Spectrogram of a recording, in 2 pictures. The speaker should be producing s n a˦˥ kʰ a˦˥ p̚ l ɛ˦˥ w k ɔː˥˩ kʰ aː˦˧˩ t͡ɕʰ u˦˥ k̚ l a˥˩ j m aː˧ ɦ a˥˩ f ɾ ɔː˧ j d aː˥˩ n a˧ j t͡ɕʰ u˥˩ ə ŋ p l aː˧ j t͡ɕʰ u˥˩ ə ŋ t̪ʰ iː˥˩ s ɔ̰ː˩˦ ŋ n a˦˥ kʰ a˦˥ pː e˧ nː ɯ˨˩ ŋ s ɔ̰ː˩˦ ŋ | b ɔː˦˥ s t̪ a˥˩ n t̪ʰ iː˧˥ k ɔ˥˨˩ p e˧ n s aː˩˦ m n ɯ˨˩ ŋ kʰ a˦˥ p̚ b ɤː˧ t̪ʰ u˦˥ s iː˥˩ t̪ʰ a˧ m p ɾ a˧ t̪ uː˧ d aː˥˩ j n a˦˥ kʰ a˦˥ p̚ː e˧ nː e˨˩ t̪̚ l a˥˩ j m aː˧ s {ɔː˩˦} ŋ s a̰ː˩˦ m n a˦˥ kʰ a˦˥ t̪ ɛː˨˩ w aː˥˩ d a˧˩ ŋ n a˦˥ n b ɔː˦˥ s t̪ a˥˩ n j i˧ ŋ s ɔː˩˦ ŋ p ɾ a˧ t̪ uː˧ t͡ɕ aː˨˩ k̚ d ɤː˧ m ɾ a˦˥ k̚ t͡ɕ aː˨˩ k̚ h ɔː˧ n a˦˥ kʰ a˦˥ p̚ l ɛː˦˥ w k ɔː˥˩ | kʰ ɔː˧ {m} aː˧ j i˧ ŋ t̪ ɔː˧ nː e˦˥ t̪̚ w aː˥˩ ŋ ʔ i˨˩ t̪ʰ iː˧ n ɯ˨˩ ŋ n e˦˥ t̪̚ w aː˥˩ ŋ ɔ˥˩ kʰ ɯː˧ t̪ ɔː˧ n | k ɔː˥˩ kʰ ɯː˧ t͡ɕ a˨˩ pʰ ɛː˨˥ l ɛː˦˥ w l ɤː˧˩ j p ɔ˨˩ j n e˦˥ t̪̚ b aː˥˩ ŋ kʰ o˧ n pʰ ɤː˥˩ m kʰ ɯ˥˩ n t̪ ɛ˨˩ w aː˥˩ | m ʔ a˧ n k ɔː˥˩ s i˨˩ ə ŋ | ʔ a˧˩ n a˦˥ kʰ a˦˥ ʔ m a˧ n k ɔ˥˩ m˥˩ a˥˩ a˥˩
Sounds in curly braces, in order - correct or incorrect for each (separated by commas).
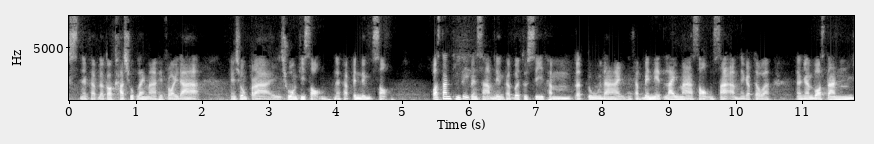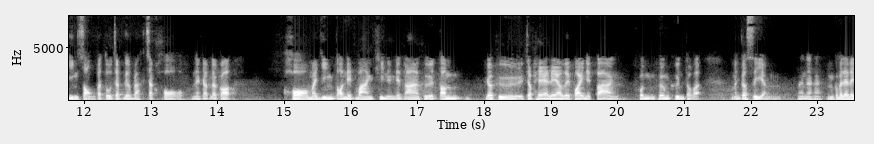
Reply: correct, correct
